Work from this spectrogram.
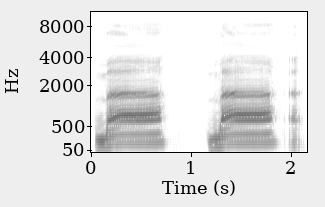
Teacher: wama panjang daripada A itu tidak ada ghunah karena pada dasarnya yang ada ghunah itu hanya huruf mim saja bukan Alif yang berada di depan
